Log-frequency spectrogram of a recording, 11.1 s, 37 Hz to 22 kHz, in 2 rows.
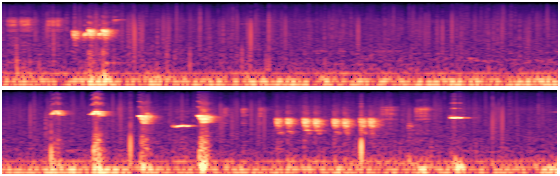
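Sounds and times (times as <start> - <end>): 
nightingale singing high whistles, low pure note, sharp clicks and rattling notes: 0.0 - 1.3, 6.0 - 10.4.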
